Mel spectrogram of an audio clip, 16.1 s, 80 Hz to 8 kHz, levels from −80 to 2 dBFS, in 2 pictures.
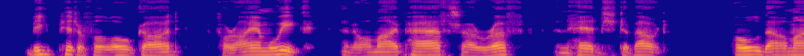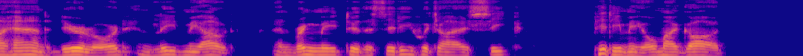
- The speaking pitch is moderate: No, low, 130 Hz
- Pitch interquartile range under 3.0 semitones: Yes, narrow, 2.4 semitones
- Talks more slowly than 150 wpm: No, average, 155 wpm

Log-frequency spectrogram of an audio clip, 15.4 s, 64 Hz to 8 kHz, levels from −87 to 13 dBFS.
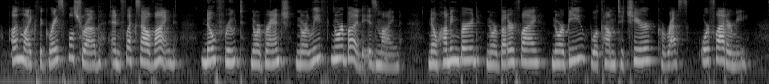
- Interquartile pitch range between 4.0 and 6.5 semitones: No, average, 3.2 semitones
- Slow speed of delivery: Yes, slow, 125 wpm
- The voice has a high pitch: Yes, high, 220 Hz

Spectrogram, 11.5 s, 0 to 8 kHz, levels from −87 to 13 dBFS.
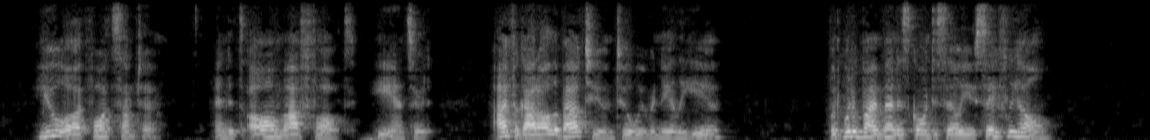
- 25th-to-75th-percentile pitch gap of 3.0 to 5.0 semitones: Yes, average, 3.5 semitones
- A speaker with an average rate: Yes, average, 175 wpm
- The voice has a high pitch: Yes, high, 195 Hz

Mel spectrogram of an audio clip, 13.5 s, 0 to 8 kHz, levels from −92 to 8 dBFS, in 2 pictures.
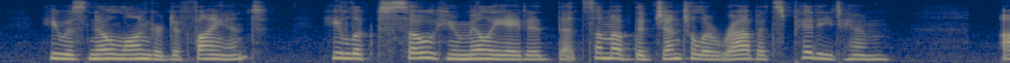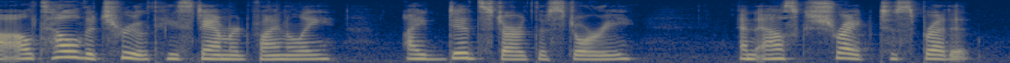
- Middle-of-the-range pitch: No, high, 205 Hz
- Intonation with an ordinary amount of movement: No, narrow, 2.3 semitones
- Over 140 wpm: Yes, average, 165 wpm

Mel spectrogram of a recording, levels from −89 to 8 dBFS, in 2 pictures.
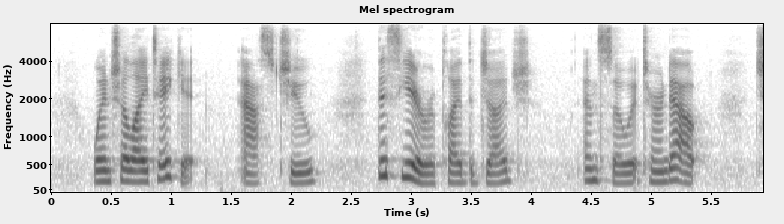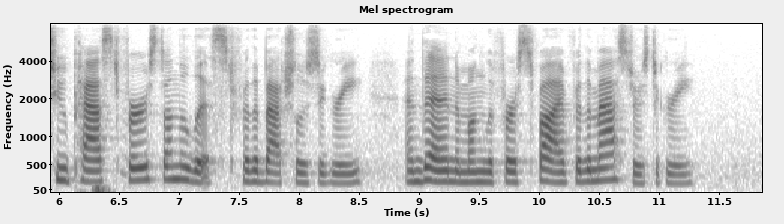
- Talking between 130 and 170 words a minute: No, average, 185 wpm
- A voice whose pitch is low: No, high, 190 Hz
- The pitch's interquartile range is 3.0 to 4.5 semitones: Yes, average, 3.3 semitones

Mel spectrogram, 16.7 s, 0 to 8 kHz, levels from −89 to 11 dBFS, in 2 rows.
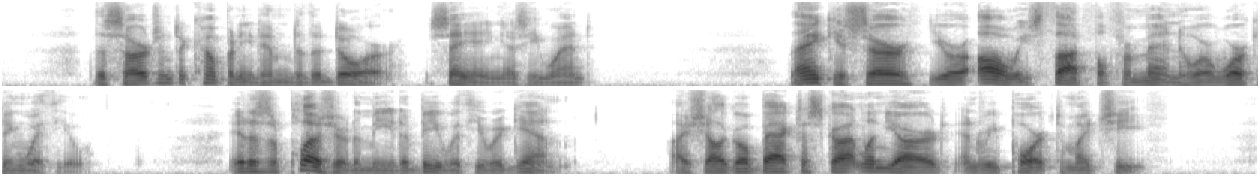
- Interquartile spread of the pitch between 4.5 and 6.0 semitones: Yes, wide, 5.5 semitones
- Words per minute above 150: Yes, average, 170 wpm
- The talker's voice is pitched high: No, very low, 90 Hz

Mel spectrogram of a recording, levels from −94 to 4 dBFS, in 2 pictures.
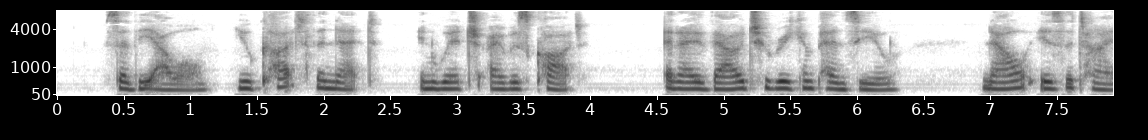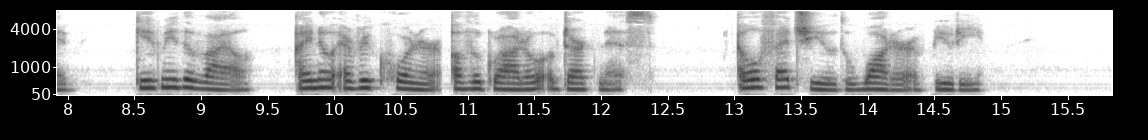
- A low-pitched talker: No, high, 230 Hz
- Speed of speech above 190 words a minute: No, average, 165 wpm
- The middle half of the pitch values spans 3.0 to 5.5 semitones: No, narrow, 2.6 semitones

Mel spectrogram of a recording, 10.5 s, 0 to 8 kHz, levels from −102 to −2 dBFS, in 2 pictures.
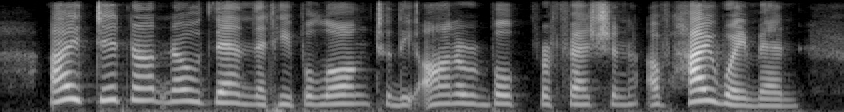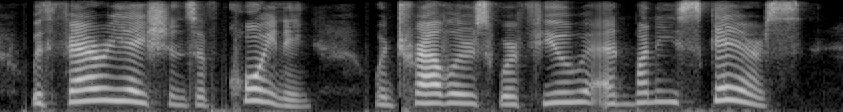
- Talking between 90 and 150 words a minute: Yes, average, 140 wpm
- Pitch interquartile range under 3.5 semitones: No, average, 4.9 semitones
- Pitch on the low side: No, high, 235 Hz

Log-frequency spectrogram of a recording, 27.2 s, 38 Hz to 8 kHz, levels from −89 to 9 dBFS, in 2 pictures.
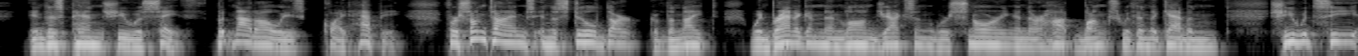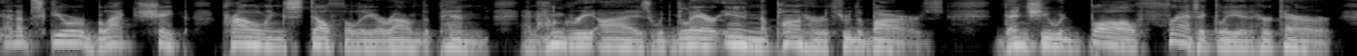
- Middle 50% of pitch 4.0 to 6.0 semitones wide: Yes, average, 4.3 semitones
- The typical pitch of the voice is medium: No, low, 105 Hz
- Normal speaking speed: Yes, average, 145 wpm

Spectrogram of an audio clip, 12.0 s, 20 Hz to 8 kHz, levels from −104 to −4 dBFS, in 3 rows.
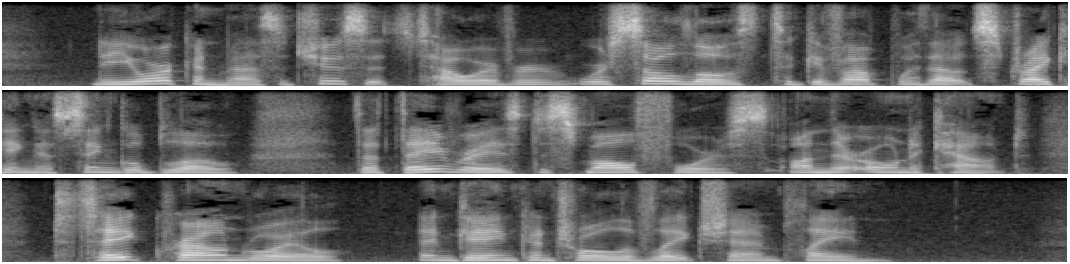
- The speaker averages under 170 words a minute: No, average, 180 wpm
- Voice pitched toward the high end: Yes, high, 210 Hz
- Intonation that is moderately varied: No, narrow, 2.3 semitones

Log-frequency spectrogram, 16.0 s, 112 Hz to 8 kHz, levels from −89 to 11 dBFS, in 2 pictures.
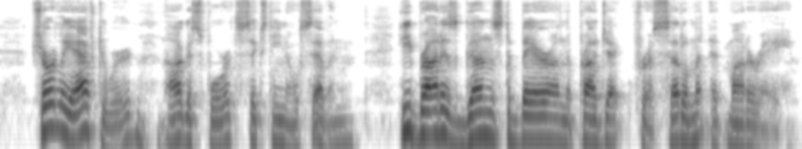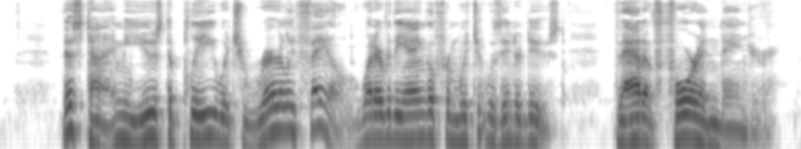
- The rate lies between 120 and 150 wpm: Yes, average, 140 wpm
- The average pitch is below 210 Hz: Yes, medium, 140 Hz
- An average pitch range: Yes, average, 3.7 semitones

